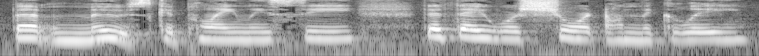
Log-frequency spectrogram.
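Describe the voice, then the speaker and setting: A woman reading a children's story aloud in a playful, expressive way, leaning on words for emphasis. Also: mid-range voice, a little hiss or hum. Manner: animated, playful, drawn-out emphasis. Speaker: storybook reader.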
